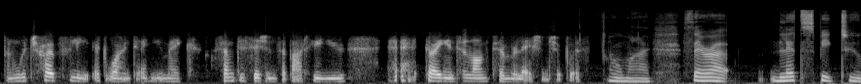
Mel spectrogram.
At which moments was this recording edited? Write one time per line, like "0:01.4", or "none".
0:02.4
